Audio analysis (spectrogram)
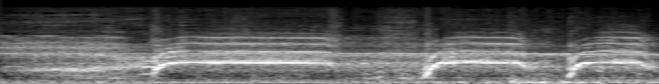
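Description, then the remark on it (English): A person voicing a frightened boatman lets out three frightened screams, each sweeping sharply up in pitch and holding there, the first one long and the next two shorter, loud with no other talk. “and just starts screaming and is fucking incredibly frightened.”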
